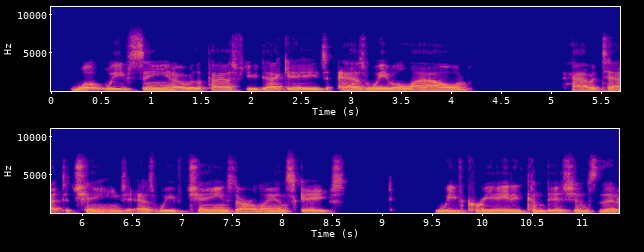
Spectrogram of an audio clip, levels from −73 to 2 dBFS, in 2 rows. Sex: male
